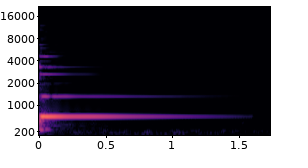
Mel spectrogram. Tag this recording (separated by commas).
Music, Musical instrument, Bowed string instrument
